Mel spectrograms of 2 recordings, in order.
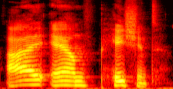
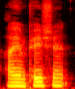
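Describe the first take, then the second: First: It is said with strong passion and energy. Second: It is said flatly with little energy.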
